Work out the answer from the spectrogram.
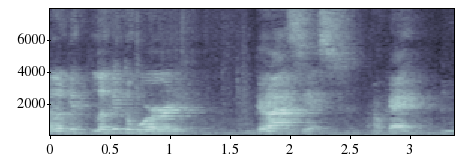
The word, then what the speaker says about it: gracias: the word gracias okay now the accents going to fall on the second-to-last syllable because it ends in the net okay but that second the last syllable is not the eye because the eye and the egg go together to form of what a diphthong okay and so the accents on the second left so we'll the last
